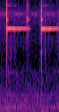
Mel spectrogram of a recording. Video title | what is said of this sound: @FISHERYIN unboxes rods and reels | Hear that noise when I flick the spool? It's because this spool is made out of full titanium.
